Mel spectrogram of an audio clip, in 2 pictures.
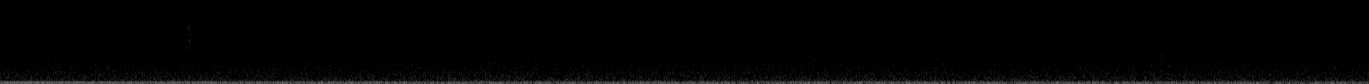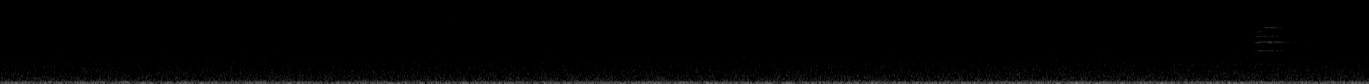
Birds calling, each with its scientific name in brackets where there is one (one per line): Blue Jay (Cyanocitta cristata)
